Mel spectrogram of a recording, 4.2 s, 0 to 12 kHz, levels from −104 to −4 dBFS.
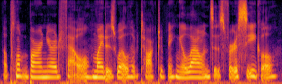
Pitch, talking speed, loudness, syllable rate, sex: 205 Hz, 215 wpm, -20 LUFS, 5.4 syllables/s, female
